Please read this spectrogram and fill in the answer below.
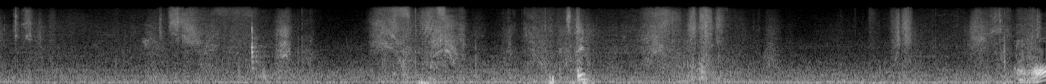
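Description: Bare feet shuffling on the dojo mat and practice uniforms rustling as two people move through a jo-versus-wooden-sword kata, heard as scattered soft swishes over a steady low room hum.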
